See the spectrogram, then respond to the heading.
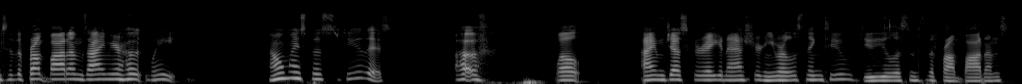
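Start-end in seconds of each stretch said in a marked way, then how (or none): none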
